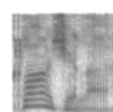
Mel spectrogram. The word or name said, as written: clausula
